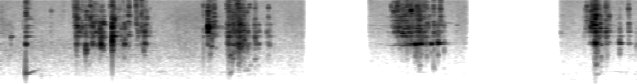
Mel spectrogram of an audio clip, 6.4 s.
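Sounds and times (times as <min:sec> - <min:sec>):
liquid in a square glass bottle: 0:00.0 - 0:02.8, 0:03.9 - 0:04.6, 0:05.8 - 0:06.3.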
